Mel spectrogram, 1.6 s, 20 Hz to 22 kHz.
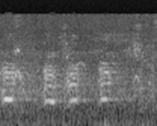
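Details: White stork nest on a chimney in Ságvár, Hungary, with surrounding meadows and wetlands, 22 May 2024, as older siblings steal food from the youngest chick; short nasal yelping cries come roughly every half second over faint background noise.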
